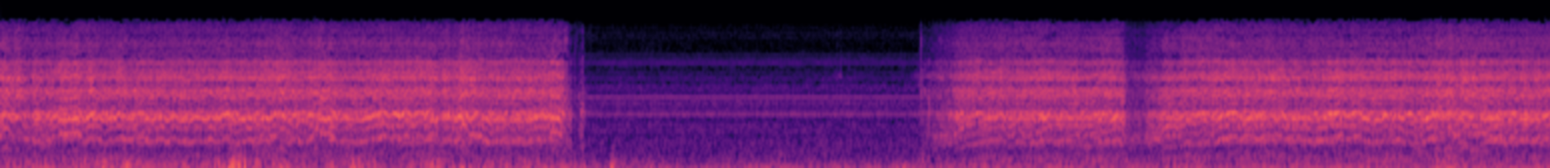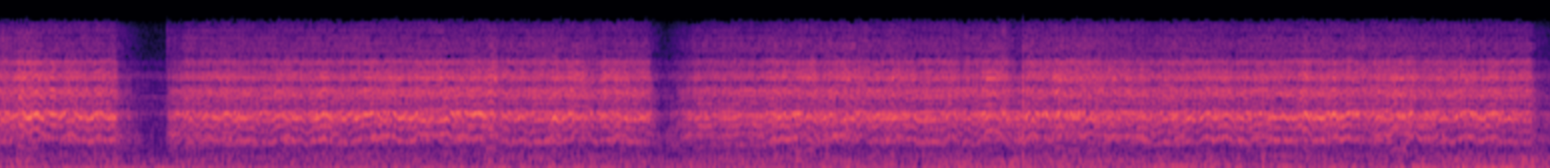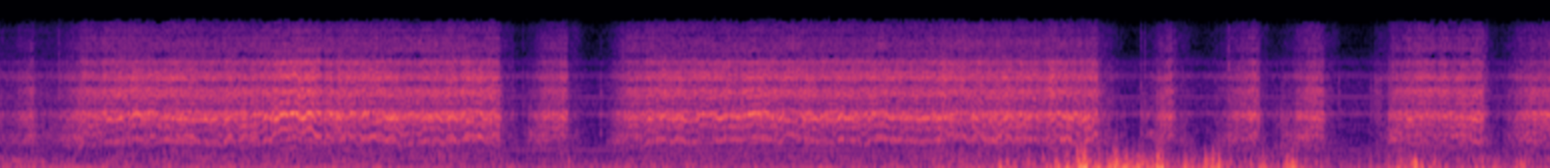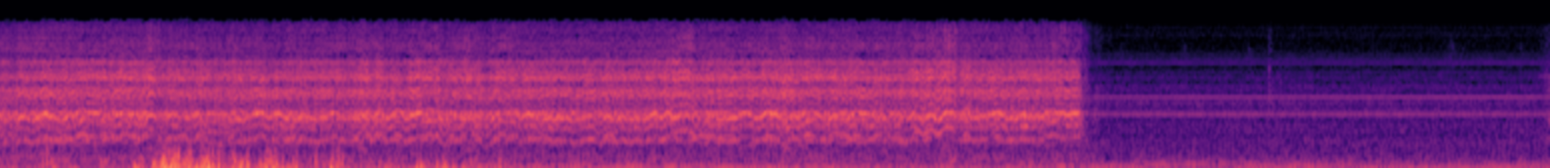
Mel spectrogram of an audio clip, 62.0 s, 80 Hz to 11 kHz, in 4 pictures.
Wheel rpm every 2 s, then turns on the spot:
70, 70, 50, 0, 30, 50, 70, 70, 50, 70, 60, 60, 70, 70, 70, 50, 70, 60, 40, 70, 60, 20, 30, 60, 70, 70, 70, 70, 50, 0, 10.
none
